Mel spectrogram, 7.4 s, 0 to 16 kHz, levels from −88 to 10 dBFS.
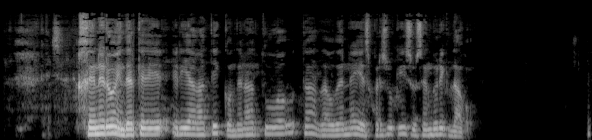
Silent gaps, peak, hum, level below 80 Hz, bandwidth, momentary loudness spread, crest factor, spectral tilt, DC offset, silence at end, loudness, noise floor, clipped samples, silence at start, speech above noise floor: none; -2 dBFS; none; -62 dBFS; 11.5 kHz; 21 LU; 20 dB; -5 dB/octave; under 0.1%; 0.05 s; -20 LUFS; under -90 dBFS; under 0.1%; 0.2 s; over 70 dB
